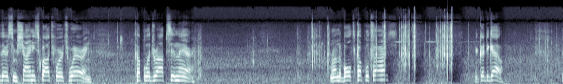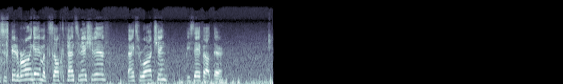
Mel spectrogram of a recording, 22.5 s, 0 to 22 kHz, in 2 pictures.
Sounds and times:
Speech: 0:00.0 - 0:01.9, 0:02.7 - 0:04.0, 0:06.6 - 0:07.9, 0:09.5 - 0:10.1, 0:11.2 - 0:15.8
Outside, urban or manmade: 0:00.0 - 0:16.8.

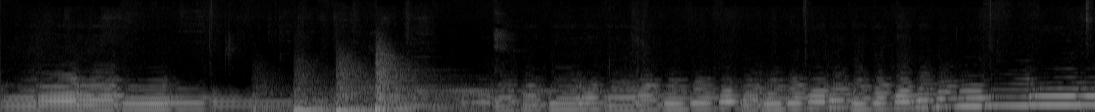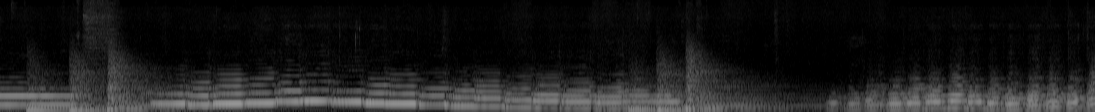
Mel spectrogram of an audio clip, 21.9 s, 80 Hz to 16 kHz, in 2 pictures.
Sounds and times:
Brass instrument: 0:00.0 - 0:21.9.

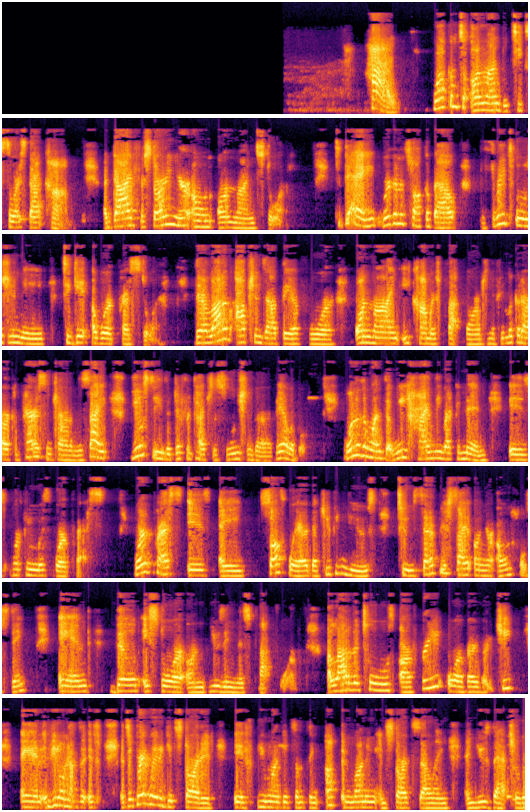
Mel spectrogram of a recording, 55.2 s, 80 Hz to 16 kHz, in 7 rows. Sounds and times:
Speech: 0:04.3 - 0:55.1.

